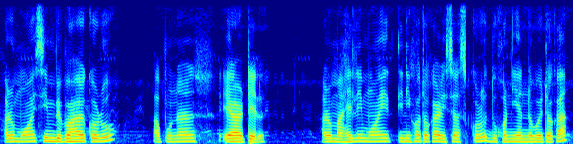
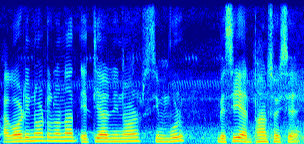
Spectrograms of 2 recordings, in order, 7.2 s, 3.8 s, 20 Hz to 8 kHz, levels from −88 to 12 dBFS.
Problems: none marked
